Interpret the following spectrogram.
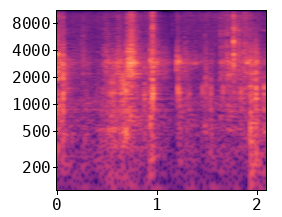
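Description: A wooden grilling plank scraped and knocked against a metal grill grate as it is moved off the fire, with metal tongs clinking: a run of short knocks and scrapes.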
